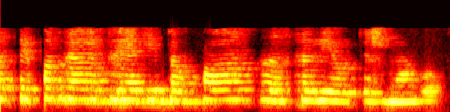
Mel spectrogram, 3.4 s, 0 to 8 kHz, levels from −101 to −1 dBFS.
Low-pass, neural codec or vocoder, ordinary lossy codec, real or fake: 7.2 kHz; none; AAC, 16 kbps; real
